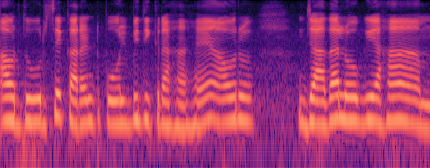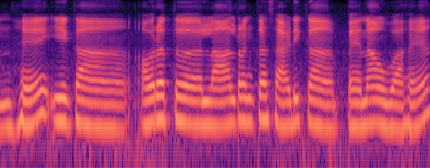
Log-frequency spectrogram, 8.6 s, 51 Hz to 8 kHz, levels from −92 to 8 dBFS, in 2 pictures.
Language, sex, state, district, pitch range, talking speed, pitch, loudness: Hindi, female, Delhi, New Delhi, 190-215 Hz, 165 wpm, 200 Hz, -16 LUFS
